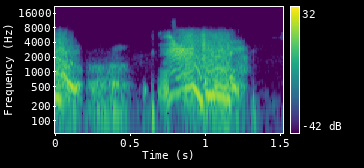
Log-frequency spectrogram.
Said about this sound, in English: Oh, I got to sneeze.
